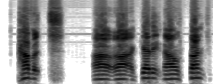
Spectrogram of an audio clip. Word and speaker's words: Havertz: Havertz.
